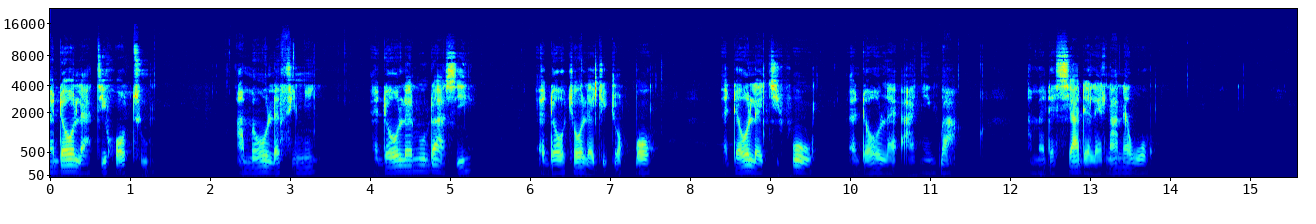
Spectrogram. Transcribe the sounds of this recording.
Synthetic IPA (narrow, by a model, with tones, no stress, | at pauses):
mɛ̃˨ɖɛ˦wo˦lɛ˨a˨t̪i˦xɔ˨t̪ʰu˨ | a̰˨mɛ̃˨wo˦lɛ˨fi˨mĩ˦ | ɛ˨ɖɛ˨˦wo˦lɛ˨nũ˦ɖa˦a˨si˦ | ɛ̰˨ɖɛ˨wo˦t͡ʃɔ˦wo˦lɛ̰˨d͡ʑi˨d͡ʒɔ̰˨k͡pɔ˦ | ɛ˨ɖɛ˦wo˦lɛ˨d͡ʑi˨ɸo˦˨ | ɛ˨ɖɛ˦wo˦lɛ̰˨ʔa̰˨ɲĩ˦ɡ͡ba˦ | a˨mɛ̃˨ɖɛ˨si˦a˨ɖɛ˨lɛ˨nã˦nɛ̃˦wɔ˦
